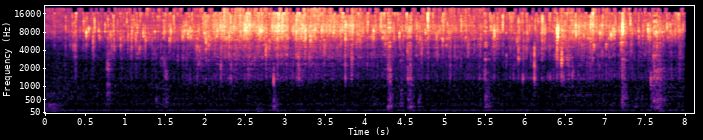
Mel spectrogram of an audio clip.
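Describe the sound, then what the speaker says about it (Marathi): Cumin seeds and curry leaves crackle in a spoonful of hot ghee in a small tempering pan, a steady close sizzle with scattered pops and stirring, no voices. "हे जिरे त्यात घालते फोडणीसाठी कढीपत्ता घालते"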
